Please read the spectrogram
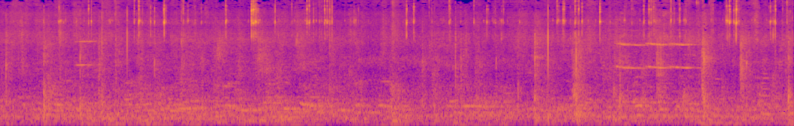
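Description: Footsteps knocking on hard stairs as someone climbs, over a background of people talking. A short electronic beep sounds about a second in, and a longer one near the end.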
